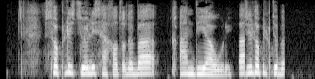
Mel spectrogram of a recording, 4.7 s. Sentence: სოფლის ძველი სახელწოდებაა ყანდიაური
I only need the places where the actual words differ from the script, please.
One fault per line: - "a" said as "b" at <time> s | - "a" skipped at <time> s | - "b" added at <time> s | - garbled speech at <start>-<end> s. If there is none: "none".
- garbled speech at 3.6-4.3 s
